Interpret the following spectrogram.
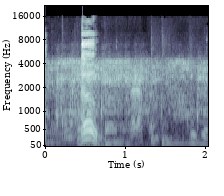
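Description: A steady stream of milk squirting from a rubber-glove udder into a pail as the glove's fingers are pulled.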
